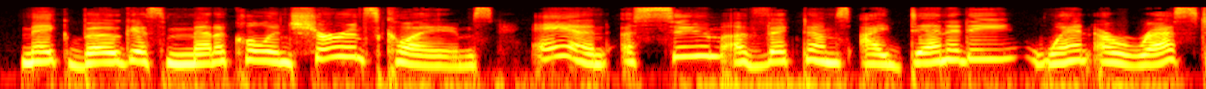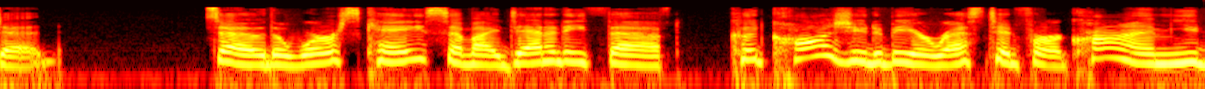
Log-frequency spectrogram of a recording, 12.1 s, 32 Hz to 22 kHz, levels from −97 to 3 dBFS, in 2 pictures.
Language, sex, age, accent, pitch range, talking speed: English, female, 40-59, American, 200-250 Hz, 145 wpm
